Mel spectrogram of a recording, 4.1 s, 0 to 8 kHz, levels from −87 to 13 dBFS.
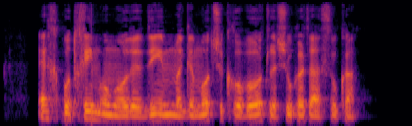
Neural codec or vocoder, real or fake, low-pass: none; real; 7.2 kHz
